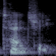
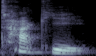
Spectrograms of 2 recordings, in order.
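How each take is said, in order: First: The first vowel sounds like 'eh', ending 'chee'. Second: The first vowel sounds like 'ah', ending 'kee'. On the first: The speaker calls it right. "the correct pronunciation" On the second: The speaker calls it wrong. "That's really not how you pronounce my name"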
